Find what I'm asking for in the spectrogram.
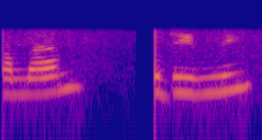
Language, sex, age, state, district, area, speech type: Hindi, female, 18-30, Madhya Pradesh, Chhindwara, urban, conversation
